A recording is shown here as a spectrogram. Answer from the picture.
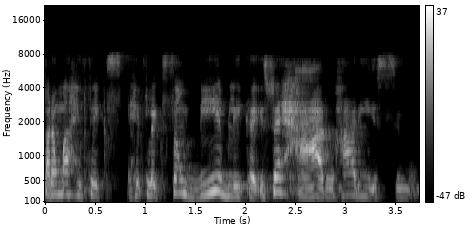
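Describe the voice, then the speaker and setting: A woman's fairly high voice in a mineiro accent. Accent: mineiro Brazilian. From Minas Gerais, Belo Horizonte. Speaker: theologian. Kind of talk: interview conversation.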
